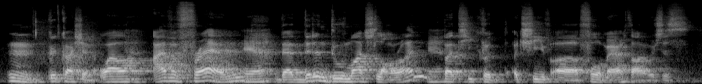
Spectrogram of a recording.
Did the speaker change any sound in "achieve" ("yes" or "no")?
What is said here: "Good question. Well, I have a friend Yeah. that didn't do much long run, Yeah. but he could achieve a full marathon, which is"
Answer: no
